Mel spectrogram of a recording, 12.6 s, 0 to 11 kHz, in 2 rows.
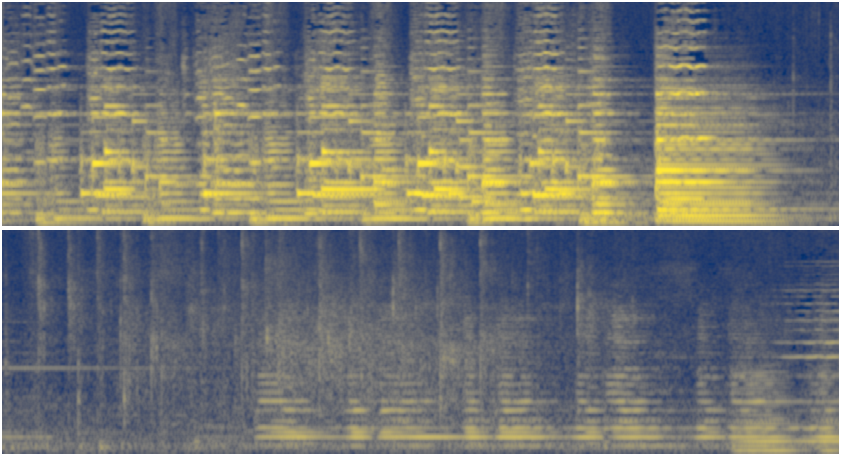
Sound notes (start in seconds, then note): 6.5 audience clapping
